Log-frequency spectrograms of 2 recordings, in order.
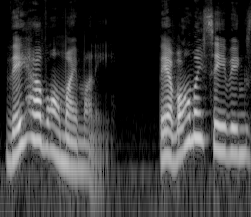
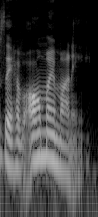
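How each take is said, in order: First: Louder, pressed out in frustration; They have all my money, hit hard and loud; fed-up outburst about money; frustrated emphasis. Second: Said in the usual way. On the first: Real, not acted. Venting about clinic costs.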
